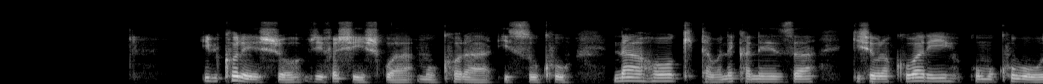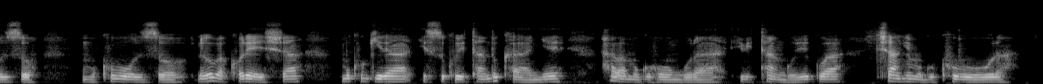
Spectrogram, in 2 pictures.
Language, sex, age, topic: Rundi, male, 50+, education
